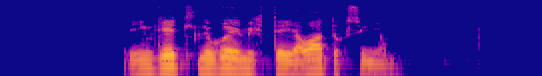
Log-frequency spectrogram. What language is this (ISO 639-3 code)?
mon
